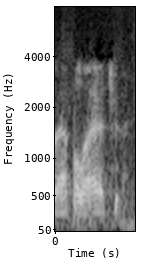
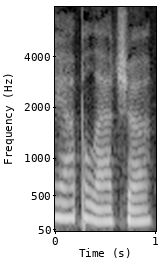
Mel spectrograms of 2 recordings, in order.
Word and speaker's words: Appalachia: You say Appalachia. Most everyone else here in my region says Appalachia. Tell us a little bit about that. – Well, you will hear that pronunciation change as you go farther north. Most people where I live, which is in southern Appalachia, pronounce it the way I just did, but I certainly won't be dogmatic about that at all.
